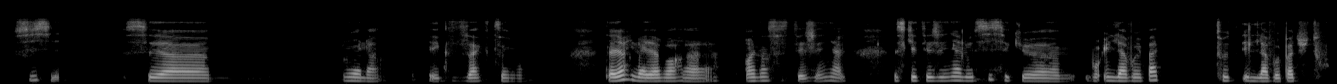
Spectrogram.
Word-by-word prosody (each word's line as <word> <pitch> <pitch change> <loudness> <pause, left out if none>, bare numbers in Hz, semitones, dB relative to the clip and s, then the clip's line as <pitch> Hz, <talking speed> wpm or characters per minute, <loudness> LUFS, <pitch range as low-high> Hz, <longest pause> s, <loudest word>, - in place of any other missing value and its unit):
Si, 200 0 0
si. - - 0 0.6
C'est, 165 - 0
hem 150 -1 +4 1.3
Voilà, 160 -4 -2 0.5
exactement. 150 -2 -4 0.8
D'ailleurs 185 +7 +8
il 200 - -3
va 160 - +6
y 155 - +6
avoir 155 +1 +2
heu, 145 -1 -1 0.4
ouais, 165 +1 +3
non, 175 +1 -4
ça - - -3
c'était 135 - -4
génial, 160 +2 -3 0.5
et - - -3
ce - - +7
qui - - +2
était 330 - 0
génial 170 +1 -1
aussi 170 +6 0
c'est 195 -5 -1
que, 155 - -6
hem, 145 -2 -2
bon, 160 - -6
ils 175 -1 +1
l'avouaient 160 -1 +3
pas 195 +5 +3 0.6
toute 170 -1 -1
ils 160 - -1
l'avouaient 150 -1 +3
pas 155 - +3
du - - 0
tout, - - -6
160 Hz, 160 wpm, -34 LUFS, 150-170 Hz, 1.3 s, D'ailleurs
